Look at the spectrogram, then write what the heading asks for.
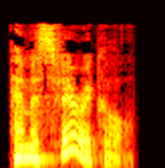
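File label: "hemispherical", British English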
